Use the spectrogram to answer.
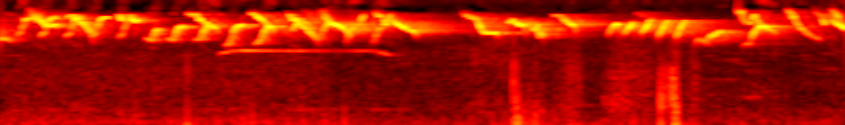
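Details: Ngalas competition song of a caged Oriental white-eye: tightly packed shrill chirping, one sustained flat whistle early on, and a few sharp clicks sounding beneath the song.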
